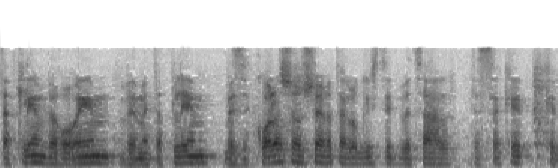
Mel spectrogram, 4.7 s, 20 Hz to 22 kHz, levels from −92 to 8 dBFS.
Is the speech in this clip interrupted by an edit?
no; 0 cuts

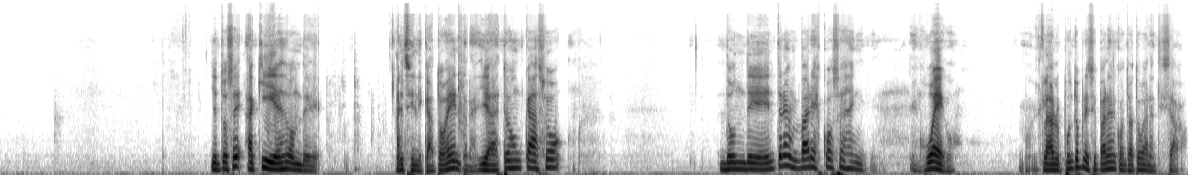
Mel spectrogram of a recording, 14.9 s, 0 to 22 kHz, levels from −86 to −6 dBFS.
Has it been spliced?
no; 0 cuts

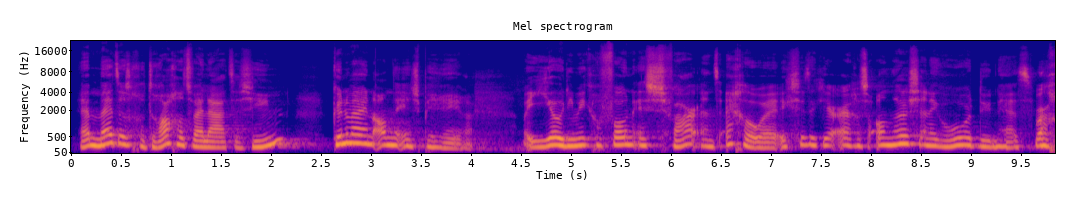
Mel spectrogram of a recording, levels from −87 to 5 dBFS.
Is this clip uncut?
yes; 0 cuts

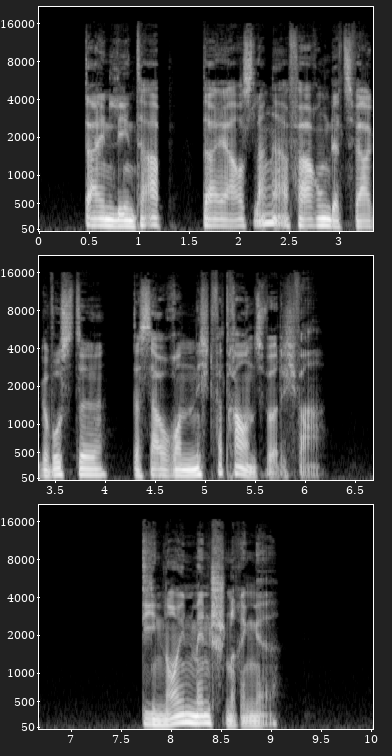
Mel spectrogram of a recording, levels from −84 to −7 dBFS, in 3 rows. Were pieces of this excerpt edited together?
no; 0 cuts

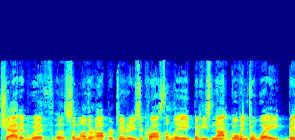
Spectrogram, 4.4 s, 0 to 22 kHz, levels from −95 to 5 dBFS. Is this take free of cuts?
yes; 0 cuts

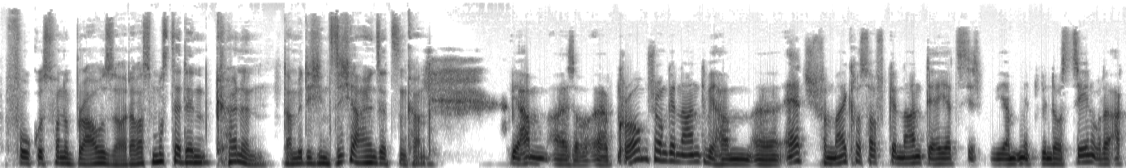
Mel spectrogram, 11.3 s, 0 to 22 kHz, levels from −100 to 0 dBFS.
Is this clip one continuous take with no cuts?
no; 1 cut; at 5.1 s

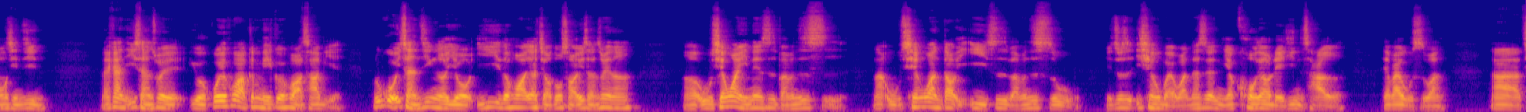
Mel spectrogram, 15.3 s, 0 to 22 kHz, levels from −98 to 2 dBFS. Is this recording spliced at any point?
yes; 1 cut; at 3.6 s

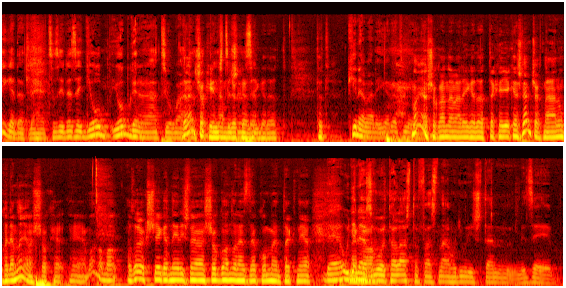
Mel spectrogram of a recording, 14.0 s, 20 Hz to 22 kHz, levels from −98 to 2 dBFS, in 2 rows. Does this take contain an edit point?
no; 0 cuts

